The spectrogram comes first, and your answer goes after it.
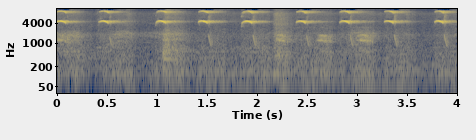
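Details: High, bright chip calls from a squirrel in a village, evenly spaced about twice a second, each with a quick falling tail; soft lower chirps of other birds between notes.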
